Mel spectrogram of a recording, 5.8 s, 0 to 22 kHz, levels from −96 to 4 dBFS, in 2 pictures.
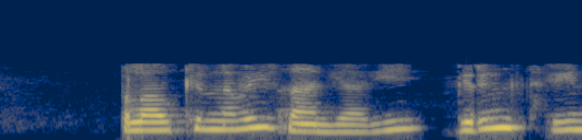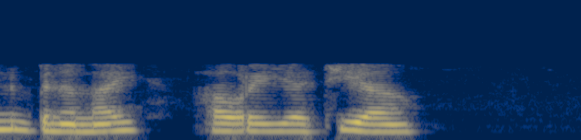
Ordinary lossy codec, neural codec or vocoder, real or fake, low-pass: AAC, 16 kbps; none; real; 7.2 kHz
